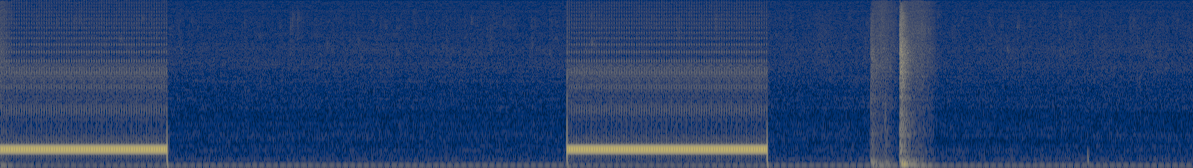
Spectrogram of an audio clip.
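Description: A telephone ringback tone sounds as a call is placed: two long, steady, loud tone bursts about four seconds apart over a low constant hum, followed by a brief rustle and click.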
